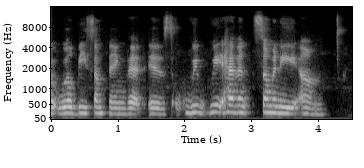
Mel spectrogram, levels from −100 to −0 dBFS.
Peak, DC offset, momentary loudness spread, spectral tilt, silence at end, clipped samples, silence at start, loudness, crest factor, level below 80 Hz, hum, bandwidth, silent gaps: -12 dBFS; under 0.1%; 9 LU; -4 dB/octave; 0.2 s; under 0.1%; 0 s; -31 LUFS; 20 dB; -70 dBFS; none; 13 kHz; none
